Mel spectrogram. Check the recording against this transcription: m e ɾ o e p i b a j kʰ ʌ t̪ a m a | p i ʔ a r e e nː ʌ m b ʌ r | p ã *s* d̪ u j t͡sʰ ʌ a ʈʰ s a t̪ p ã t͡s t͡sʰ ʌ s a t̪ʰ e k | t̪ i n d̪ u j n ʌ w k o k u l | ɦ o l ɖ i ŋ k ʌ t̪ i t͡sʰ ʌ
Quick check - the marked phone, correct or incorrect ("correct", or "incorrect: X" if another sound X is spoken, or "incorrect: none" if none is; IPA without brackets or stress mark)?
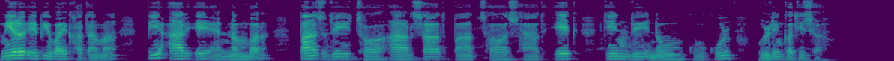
incorrect: t͡s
